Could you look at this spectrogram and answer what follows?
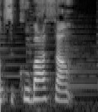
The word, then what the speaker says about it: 筑波山: 筑波山念作子库巴桑。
